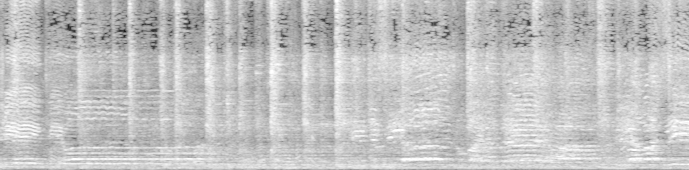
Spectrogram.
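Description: A group of voices singing a Christian worship song together, accompanied by strummed guitars.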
